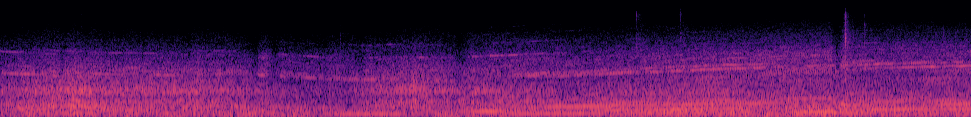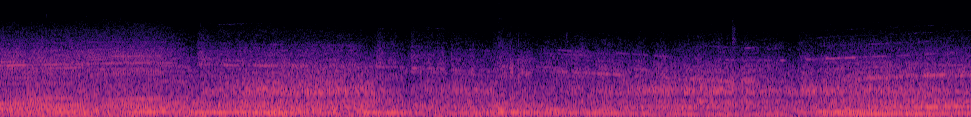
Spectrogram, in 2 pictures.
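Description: Racing car engine in the iRacing sim, revving up and down through gears with rising and falling harmonic sweeps, loud and continuous, other cars faintly audible alongside.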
